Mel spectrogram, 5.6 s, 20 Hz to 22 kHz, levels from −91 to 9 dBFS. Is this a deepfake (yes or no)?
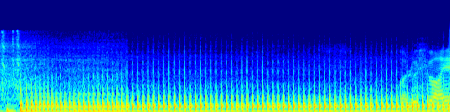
yes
